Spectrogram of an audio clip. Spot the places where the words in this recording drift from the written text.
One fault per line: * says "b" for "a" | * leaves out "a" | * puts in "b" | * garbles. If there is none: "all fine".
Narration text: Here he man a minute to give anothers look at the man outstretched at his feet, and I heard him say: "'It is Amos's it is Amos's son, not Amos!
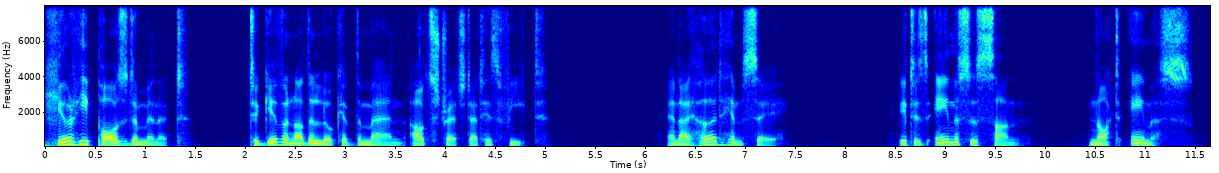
* says "paused" for "man"
* says "another" for "anothers"
* leaves out "it is Amos's"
